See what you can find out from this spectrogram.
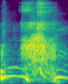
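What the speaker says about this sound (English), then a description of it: "Sorry, that was a sneeze." A single short sneeze, sharp and close, with a brief voiced burst right after it.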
